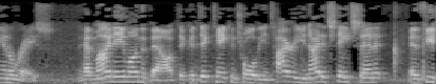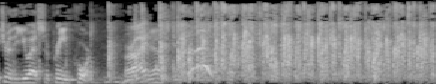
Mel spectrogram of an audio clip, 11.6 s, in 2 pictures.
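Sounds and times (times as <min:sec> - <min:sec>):
speech: 0:00.0 - 0:08.4
audience applauding: 0:07.3 - 0:11.6.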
